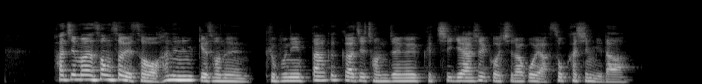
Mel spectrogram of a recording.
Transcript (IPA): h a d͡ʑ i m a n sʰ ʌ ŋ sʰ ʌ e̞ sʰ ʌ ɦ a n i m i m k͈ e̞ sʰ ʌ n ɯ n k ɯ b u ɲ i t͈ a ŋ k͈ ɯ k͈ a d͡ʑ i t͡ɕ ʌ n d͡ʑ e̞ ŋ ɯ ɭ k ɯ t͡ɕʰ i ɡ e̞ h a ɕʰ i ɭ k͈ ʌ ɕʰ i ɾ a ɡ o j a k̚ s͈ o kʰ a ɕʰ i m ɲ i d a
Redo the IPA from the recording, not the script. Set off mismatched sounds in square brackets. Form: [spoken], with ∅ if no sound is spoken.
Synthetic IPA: h a d͡ʑ i m a n sʰ ʌ ŋ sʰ ʌ e̞ sʰ ʌ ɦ a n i [ɲ] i m k͈ e̞ sʰ ʌ n ɯ n k ɯ b u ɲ i t͈ a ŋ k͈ ɯ k͈ a d͡ʑ i t͡ɕ ʌ n d͡ʑ e̞ ŋ ɯ ɭ k ɯ t͡ɕʰ i ɡ e̞ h a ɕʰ i ɭ k͈ ʌ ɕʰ i ɾ a ɡ o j a k̚ s͈ o kʰ a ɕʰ i m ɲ i d a

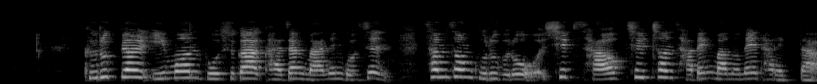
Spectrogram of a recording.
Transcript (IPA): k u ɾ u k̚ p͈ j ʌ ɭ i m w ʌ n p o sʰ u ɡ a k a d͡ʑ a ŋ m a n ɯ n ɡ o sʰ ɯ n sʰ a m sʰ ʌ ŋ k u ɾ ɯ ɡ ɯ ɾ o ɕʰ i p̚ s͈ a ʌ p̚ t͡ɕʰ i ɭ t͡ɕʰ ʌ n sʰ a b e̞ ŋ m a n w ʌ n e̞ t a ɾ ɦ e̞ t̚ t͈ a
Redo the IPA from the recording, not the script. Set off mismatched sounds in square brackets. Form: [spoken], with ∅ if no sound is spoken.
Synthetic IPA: k [ɯ] ɾ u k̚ p͈ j ʌ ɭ i m w ʌ n p o sʰ u ɡ a k a d͡ʑ a ŋ m a n ɯ n ɡ o sʰ ɯ n sʰ a m sʰ ʌ ŋ k u ɾ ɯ [b] ɯ ɾ o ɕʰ i p̚ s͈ a ʌ p̚ t͡ɕʰ i ɭ t͡ɕʰ ʌ n sʰ a b e̞ ŋ m a n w ʌ n e̞ t a ɾ ɦ e̞ t̚ t͈ a

